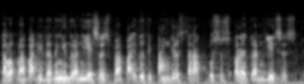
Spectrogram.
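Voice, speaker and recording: A male pastor giving a lively testimony sermon to a congregation, acting out dialogue and singing snippets of hymns. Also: mid-range voice, very fast, low-quality recording. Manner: animated storytelling with acted dialogue and sung snippets.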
